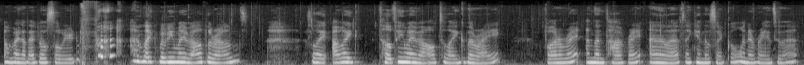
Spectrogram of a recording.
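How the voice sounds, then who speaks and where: A woman with a high, light voice chats casually on a live stream. She laughs easily, answers her viewers' requests and keeps apologizing and poking fun at herself. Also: fairly even intonation, a little fast, a little mellow. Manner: giggly, laughs often; apologetic and self-mocking.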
